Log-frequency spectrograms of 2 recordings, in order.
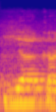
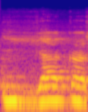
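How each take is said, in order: First: The y sound is short and single. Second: The y sound is held long and doubled. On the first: The speaker calls it wrong. "lalu bacanya kita iyyaka doang di dalam tasdid" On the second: The speaker calls it right. "iyyaka si bertasdid"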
